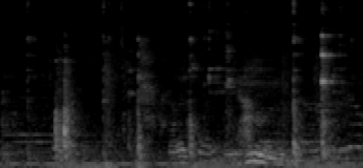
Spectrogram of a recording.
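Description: Forks clink against plates.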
